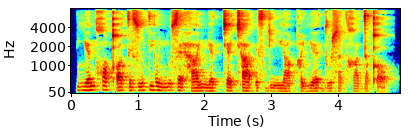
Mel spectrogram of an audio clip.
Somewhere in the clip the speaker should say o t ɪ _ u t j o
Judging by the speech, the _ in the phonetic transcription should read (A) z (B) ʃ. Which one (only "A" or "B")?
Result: A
